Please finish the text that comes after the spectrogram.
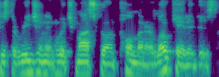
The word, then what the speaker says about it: Moscow: and by the way we call it Moscow because during the Cold War residents were very careful to not say muscal so it's Moscow Idaho I realize I mispronounced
